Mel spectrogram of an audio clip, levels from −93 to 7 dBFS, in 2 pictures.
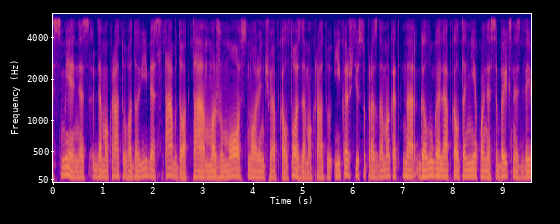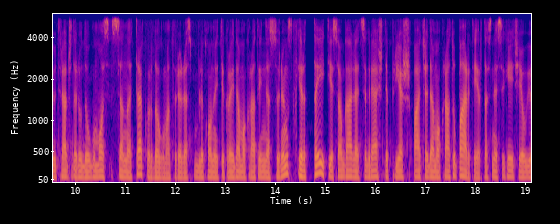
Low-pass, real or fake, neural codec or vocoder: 5.4 kHz; real; none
